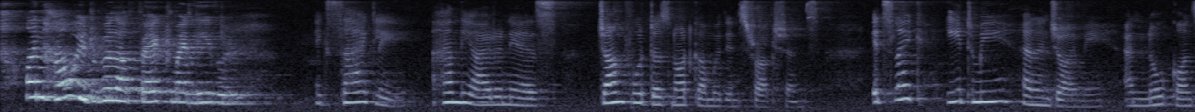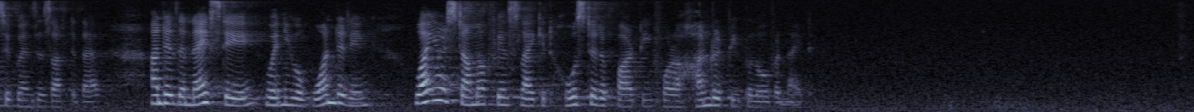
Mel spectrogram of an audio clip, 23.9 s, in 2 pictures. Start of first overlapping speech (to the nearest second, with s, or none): none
